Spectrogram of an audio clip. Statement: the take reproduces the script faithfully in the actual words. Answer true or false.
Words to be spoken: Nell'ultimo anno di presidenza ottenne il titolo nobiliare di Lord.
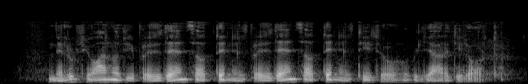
false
